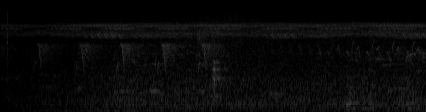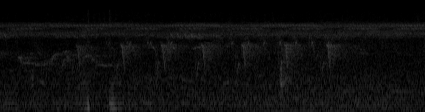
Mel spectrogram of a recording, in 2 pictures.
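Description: Outdoor nature ambience fading in over the first second: a steady high-pitched insect chorus, like crickets, with short bird chirps scattered through it.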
